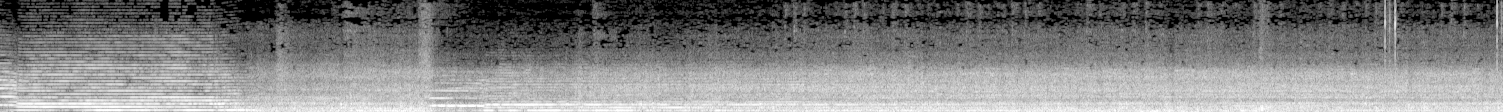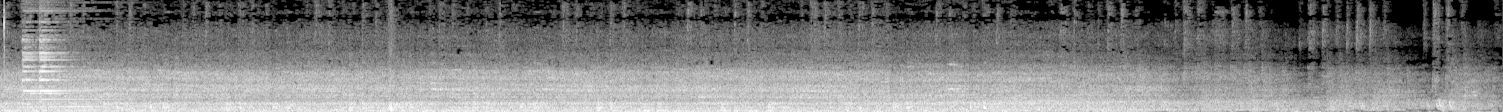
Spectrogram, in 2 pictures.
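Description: Indian Railways passenger train passing at speed, its horn sounding two long blasts, the second about five seconds long, with a short high tone about halfway through. Under it the coaches rumble and clatter on the rails, fading near the end.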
